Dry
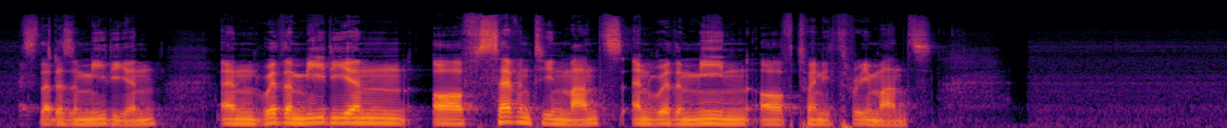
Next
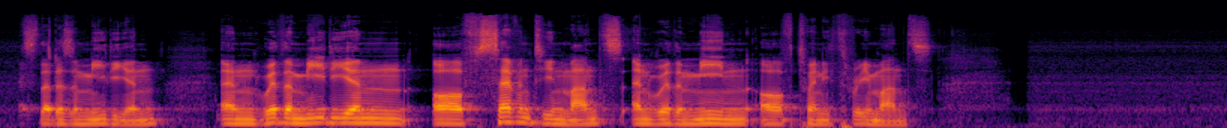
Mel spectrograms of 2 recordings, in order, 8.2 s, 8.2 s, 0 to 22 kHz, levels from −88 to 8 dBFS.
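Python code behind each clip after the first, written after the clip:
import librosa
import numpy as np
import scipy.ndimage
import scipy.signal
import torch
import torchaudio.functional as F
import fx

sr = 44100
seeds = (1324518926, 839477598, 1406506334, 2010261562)

y = fx.peak_eq(x, sr, hz=470.0, db=7.0, octaves=0.21)
y = fx.hum_notches(y, sr, base_hz=60, count=3)
y = y * librosa.db_to_amplitude(-1.5)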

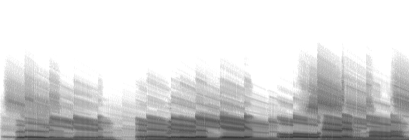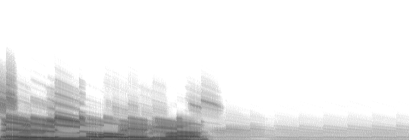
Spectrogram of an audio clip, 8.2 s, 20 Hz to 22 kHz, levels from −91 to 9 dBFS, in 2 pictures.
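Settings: y = fx.spec_dilate(x, sr, span_ms=240)
y = fx.filter_sweep_lowpass(y, sr, from_hz=4200.0, to_hz=1900.0, start_s=4.67, end_s=5.3, q=0.8)
y = fx.vibrato_shape(y, sr, shape='saw_down', rate_hz=4.1, depth_cents=160.0)
y = y * librosa.db_to_amplitude(-4.5)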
